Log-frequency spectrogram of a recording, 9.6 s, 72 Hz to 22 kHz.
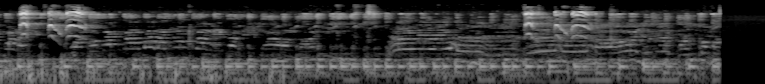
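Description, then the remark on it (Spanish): A small bird sings continuously, with rapid, high, warbling chirps and trills, on 26 December at 4 in the afternoon while neighbours hold a traditional barbecue. A steady low rumble with what may be voices runs underneath the whole time. “suena un pajarito que hasta ahora siempre sabe cantar.”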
